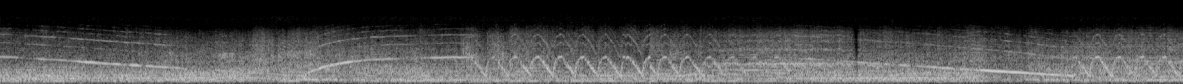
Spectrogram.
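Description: A siren wails and rises and falls in pitch.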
